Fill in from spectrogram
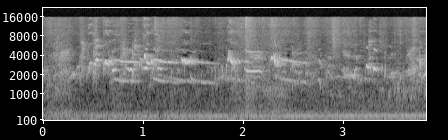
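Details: Caged young Waterslager canary of the Malinois breed, hatched 2020, delivering clear gliding whistles and bubbling trills in quick phrases, with a steady low hum underneath.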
